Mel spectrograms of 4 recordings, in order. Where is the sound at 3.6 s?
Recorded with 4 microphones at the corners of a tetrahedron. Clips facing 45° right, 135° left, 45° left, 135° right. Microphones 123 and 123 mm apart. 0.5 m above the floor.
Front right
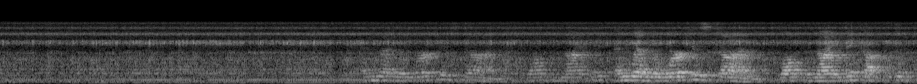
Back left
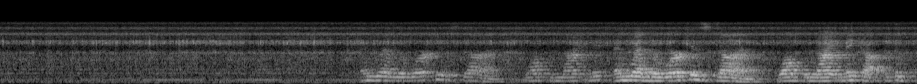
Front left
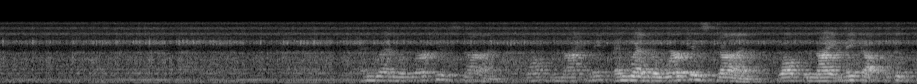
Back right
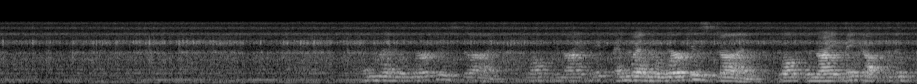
105° left, 6.5 m; by 6.0 s 110° left, 8 m.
